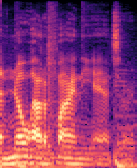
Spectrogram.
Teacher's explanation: he drops the D on find · we have the two reduces to a schwa sound so it becomes ta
